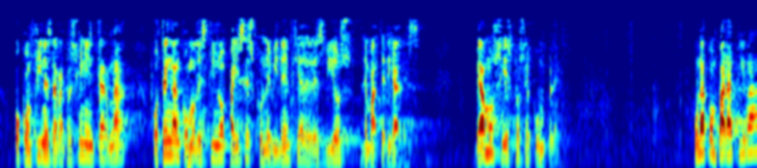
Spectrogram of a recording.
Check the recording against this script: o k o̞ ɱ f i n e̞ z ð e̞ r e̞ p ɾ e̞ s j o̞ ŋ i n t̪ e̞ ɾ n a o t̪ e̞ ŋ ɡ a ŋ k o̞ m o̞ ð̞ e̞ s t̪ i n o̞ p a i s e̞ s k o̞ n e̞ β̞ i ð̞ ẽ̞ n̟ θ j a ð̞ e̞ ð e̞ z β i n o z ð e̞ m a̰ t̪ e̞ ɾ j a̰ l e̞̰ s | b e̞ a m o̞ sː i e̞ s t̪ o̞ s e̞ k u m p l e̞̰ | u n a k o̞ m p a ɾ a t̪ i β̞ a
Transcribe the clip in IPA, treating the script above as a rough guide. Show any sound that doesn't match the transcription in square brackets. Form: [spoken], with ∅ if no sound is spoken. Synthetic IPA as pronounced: o k o̞ ɱ f i n e̞ z ð e̞ r e̞ p ɾ e̞ s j o̞ [n] i n t̪ e̞ ɾ n a o t̪ e̞ ŋ ɡ a ŋ k o̞ m o̞ ð̞ e̞ s t̪ i n o̞ p a i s e̞ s k o̞ n e̞ β̞ i ð̞ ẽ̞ n̟ θ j a ð̞ e̞ ð e̞ z β i [∅] o z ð e̞ m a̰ t̪ e̞ ɾ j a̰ l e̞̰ s | b e̞ a m o̞ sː i e̞ s t̪ o̞ s e̞ k u m p l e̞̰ | u n a k o̞ m p a ɾ a t̪ i β̞ a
